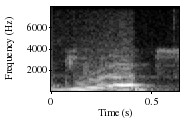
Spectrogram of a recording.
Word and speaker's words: Juab: Yep, Jueb.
